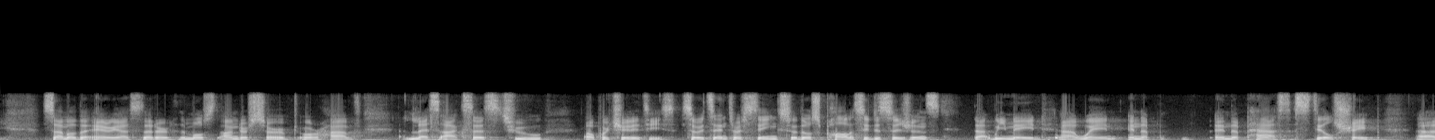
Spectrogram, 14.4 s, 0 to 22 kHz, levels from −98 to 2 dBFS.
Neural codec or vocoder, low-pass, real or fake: none; 7.2 kHz; real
